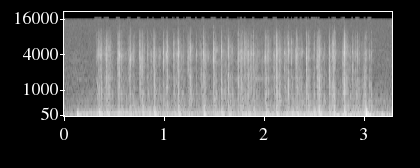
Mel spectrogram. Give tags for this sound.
teclado; computer; keyboard; pc

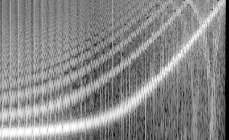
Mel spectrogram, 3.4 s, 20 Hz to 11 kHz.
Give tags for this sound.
videogame; beamup; 8bit

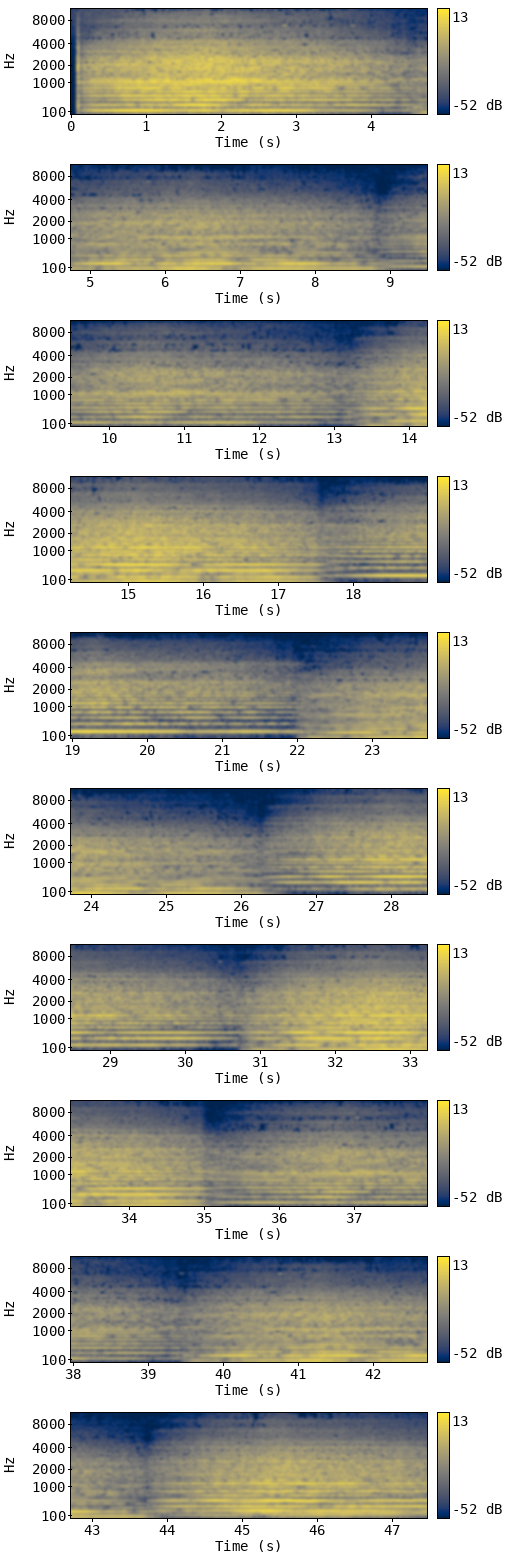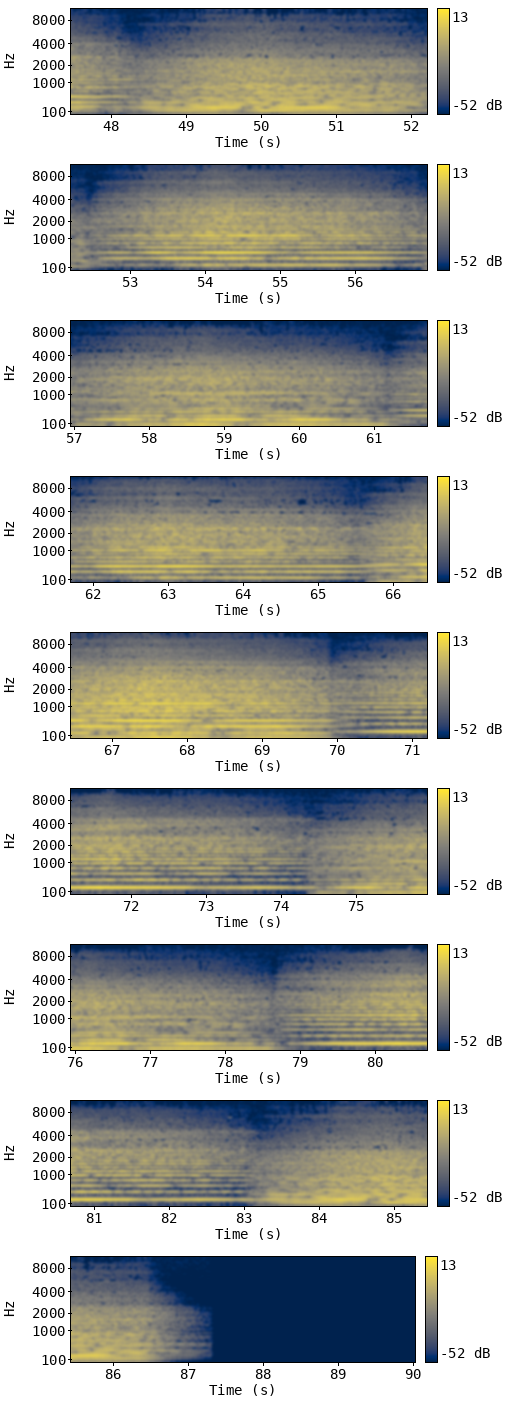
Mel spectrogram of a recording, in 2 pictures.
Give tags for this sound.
atmospheric; cello; melodic; moody; music; soulful

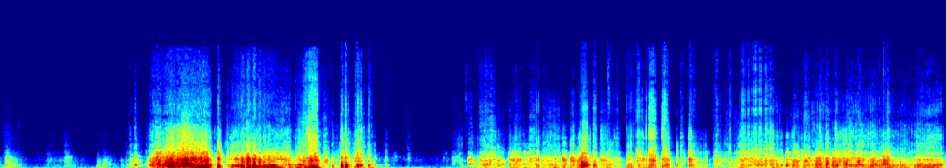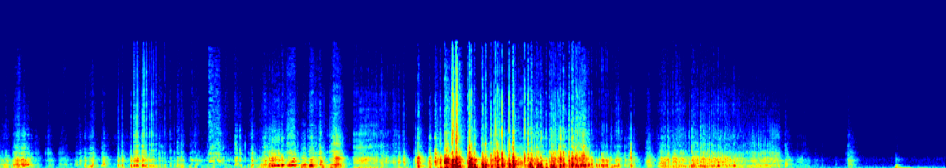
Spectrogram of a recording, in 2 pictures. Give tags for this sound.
balloon; rub; squeak

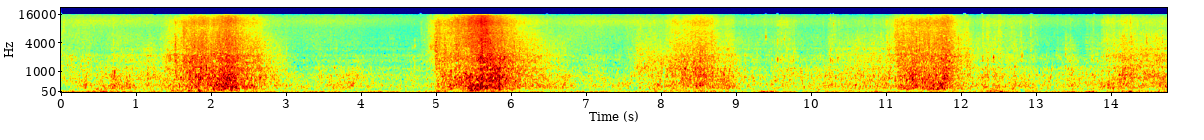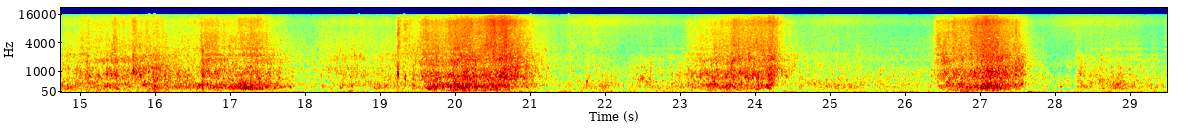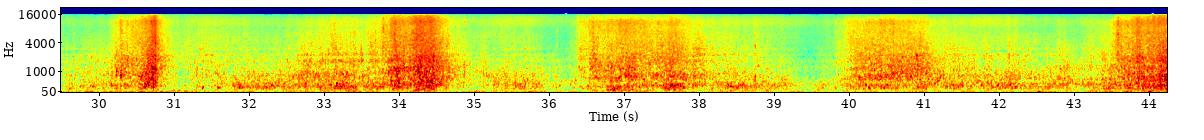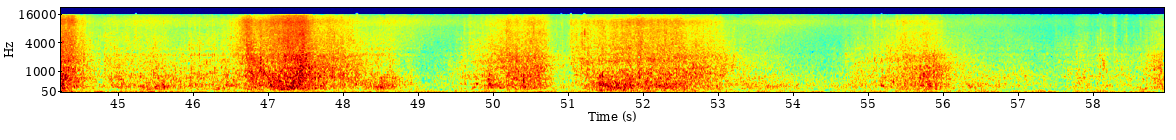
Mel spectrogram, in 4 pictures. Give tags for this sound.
lapping; wave; waves; ocean; field-recording; coast; shore; beach; sea; water; seaside

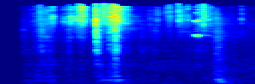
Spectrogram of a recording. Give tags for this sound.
keys; lock; lockerdoor; mailbox; unlock

